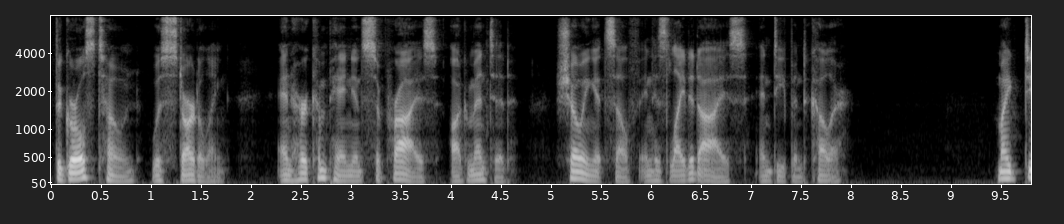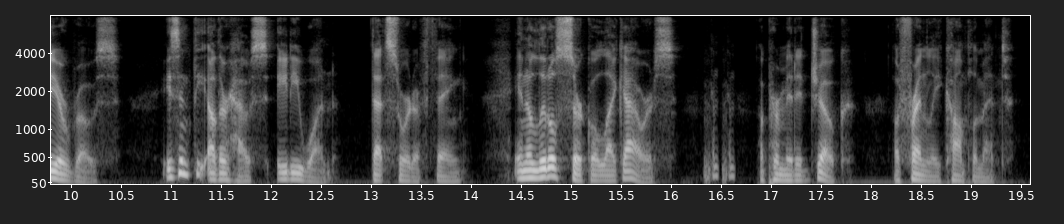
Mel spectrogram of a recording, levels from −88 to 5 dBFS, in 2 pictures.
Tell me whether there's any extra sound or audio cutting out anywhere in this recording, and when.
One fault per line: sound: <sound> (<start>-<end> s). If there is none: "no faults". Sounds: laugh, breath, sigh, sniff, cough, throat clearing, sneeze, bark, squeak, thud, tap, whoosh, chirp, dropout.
sound: laugh (16.3-16.6 s)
